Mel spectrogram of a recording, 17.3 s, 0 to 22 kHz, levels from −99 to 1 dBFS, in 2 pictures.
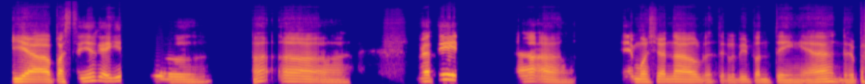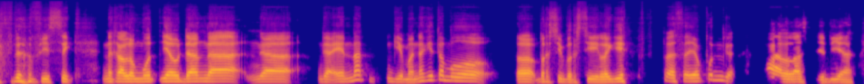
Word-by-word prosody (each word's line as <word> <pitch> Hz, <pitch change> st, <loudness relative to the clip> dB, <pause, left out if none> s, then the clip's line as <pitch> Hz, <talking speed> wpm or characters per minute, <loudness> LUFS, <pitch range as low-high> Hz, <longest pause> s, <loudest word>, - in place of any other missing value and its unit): Iya, 135 Hz, -1 st, +7 dB, 0.3 s
pastinya 145 Hz, +5 st, 0 dB
kayak 150 Hz, -, +3 dB
gitu. -, -, -11 dB, 1.0 s
Heeh. 140 Hz, -1 st, -1 dB, 1.2 s
Berarti 150 Hz, +11 st, +4 dB, 0.7 s
heeh, 135 Hz, -3 st, +1 dB, 0.8 s
emosional 125 Hz, -1 st, +1 dB
berarti 115 Hz, +1 st, -9 dB
lebih 120 Hz, +1 st, -6 dB
penting 110 Hz, -1 st, -4 dB
ya, 110 Hz, -, -1 dB, 0.3 s
daripada 135 Hz, +6 st, -3 dB, 0.2 s
fisik. 130 Hz, +1 st, -1 dB, 0.3 s
Nah, 140 Hz, +1 st, -2 dB
kalau 140 Hz, 0 st, +7 dB
mood-nya 145 Hz, +1 st, +3 dB
udah 145 Hz, 0 st, +5 dB
nggak 140 Hz, -1 st, +6 dB, 0.2 s
nggak 130 Hz, 0 st, +3 dB, 0.4 s
nggak 130 Hz, -, 0 dB
enak, 180 Hz, +11 st, -1 dB, 0.3 s
gimana 130 Hz, -1 st, -3 dB
kita 205 Hz, +2 st, -2 dB
mau, 170 Hz, -4 st, +1 dB, 0.3 s
eee, 130 Hz, -1 st, +4 dB
bersih-bersih 125 Hz, 0 st, -2 dB
lagi 130 Hz, +4 st, +3 dB, 0.4 s
rasanya 150 Hz, 0 st, 0 dB
pun 225 Hz, +5 st, -7 dB
nggak -, -, -7 dB, 0.3 s
malas 125 Hz, -8 st, +2 dB
jadinya. 115 Hz, 0 st, -2 dB
130 Hz, 115 wpm, -23 LUFS, 125-145 Hz, 1.2 s, Iya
